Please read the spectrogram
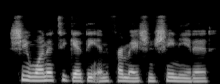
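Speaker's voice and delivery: ordinary delivery, nothing marked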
